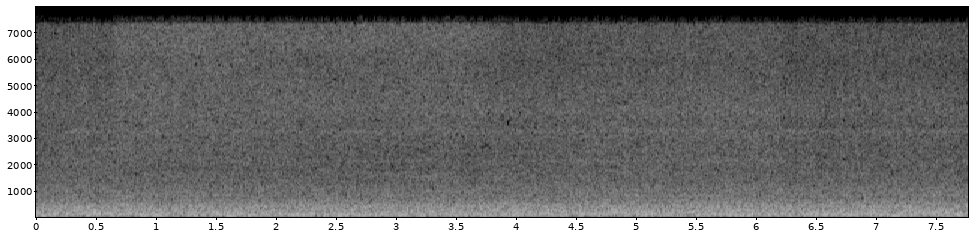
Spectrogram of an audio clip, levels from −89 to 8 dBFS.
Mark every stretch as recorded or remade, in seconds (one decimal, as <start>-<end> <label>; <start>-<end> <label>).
0.0-7.8 recorded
